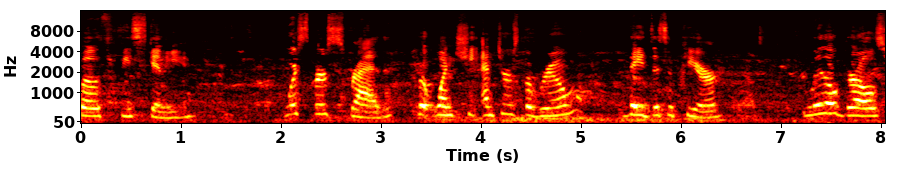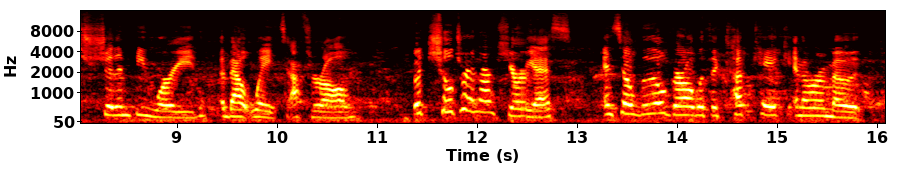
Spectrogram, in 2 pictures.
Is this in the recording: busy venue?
yes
